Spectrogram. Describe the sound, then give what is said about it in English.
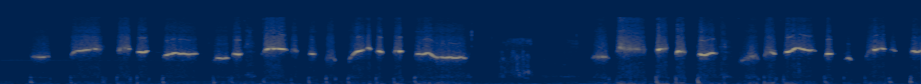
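Someone whistles a song melody, with breathy, clearly phrased notes in two passages separated by a brief pause around the middle. No talking. “I heard that in my head when I was whistling.”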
